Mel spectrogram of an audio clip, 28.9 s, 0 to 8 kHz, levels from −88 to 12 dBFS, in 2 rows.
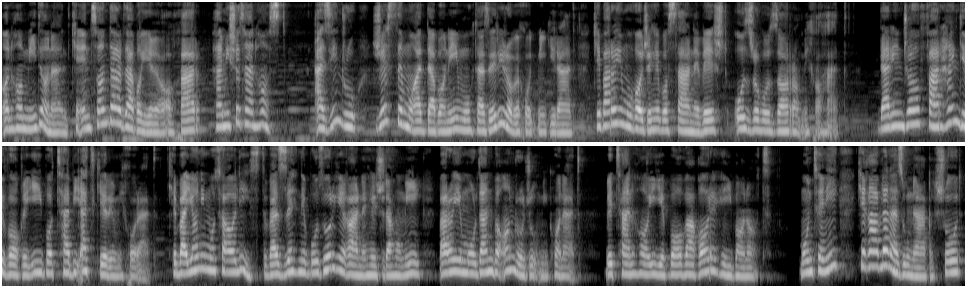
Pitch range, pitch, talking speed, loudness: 160-230 Hz, 185 Hz, 140 wpm, -20 LUFS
